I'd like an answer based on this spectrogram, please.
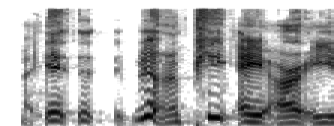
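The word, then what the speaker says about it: PARE: a better word, from PAR. P-A-R-E should be PAR, just so you know. Okay, so PAR, even though it's spelled P-A-R-E.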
